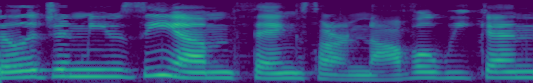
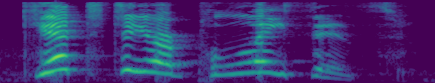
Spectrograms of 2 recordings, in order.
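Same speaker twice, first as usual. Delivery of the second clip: very high, thundering shout; 10 semitones higher, 8 dB louder than usual. The Queen shouts to the people around her, a thundering shout. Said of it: "shouted the queen in a voice of thunder".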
